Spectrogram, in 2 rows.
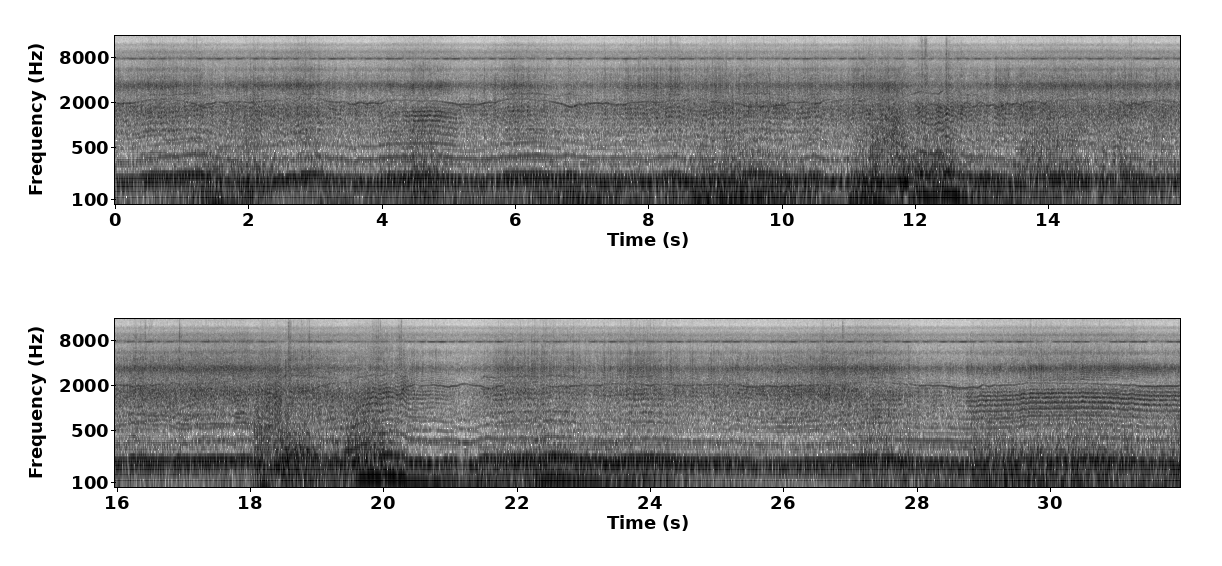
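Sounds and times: quadcopter motors buzzing: 0:00.0 - 0:31.9.

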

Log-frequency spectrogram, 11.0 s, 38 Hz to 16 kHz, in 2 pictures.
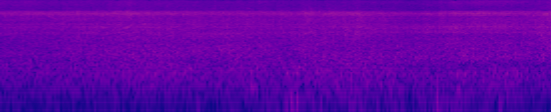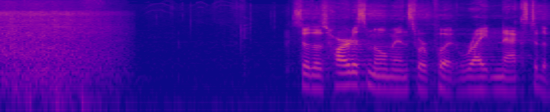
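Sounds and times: waves washing onto beach: 0:00.0 - 0:06.8.

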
